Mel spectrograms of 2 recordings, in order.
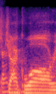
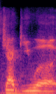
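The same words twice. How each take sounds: First: It is said with an American pronunciation. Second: It is said with a British pronunciation. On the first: "it's jaguar in in American English" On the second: "but it's jaguar in British"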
